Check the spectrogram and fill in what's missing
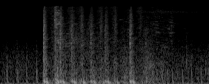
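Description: Gunfire in the Apex Legends video game: a sudden rapid automatic burst of shots, loud and close, following a quiet start.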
